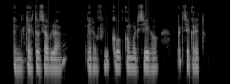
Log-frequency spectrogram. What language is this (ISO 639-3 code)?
spa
